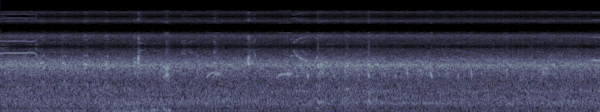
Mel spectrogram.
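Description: Several faint, short, high chirps from eagles at the nest, scattered through the first half, over a steady hiss.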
